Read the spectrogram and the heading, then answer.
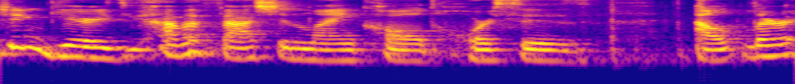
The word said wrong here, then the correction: Atelier: Am I pronouncing that? – Yeah. – Atelier.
